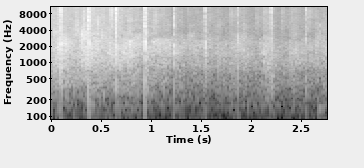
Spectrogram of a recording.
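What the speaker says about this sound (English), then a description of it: "I think we should give them a round of applause" Scattered, sparse applause from a small audience at a school board candidate forum, with distinct individual claps standing out against a soft background wash of clapping.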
